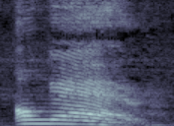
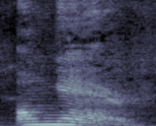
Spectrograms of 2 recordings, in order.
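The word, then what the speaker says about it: onger: do we refer to monkey in the luau anger angel angel again many people like using this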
